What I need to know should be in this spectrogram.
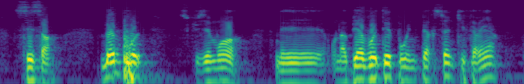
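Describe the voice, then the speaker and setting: This is a man with a normal speaking voice and a medium pitch. He keeps a moderate pace with ordinary pitch variation. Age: 20s. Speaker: debate participant. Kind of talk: public debate.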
